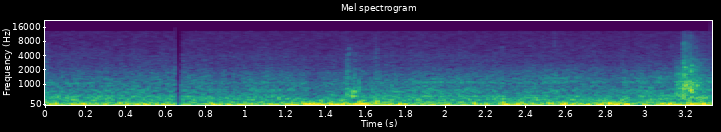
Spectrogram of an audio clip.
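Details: A steady low rumble of a vehicle engine and wind, with a couple of brief clicks and a short hiss, and no animal calls.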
